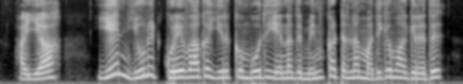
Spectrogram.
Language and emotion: Tamil, sad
